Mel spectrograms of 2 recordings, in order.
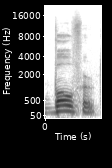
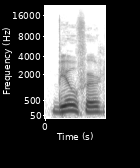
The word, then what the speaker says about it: Beaufort: Well, the first thing was we got off the train at what they call Beaufort, South Carolina. Everybody else says Beaufort. It's all spelled the same way.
